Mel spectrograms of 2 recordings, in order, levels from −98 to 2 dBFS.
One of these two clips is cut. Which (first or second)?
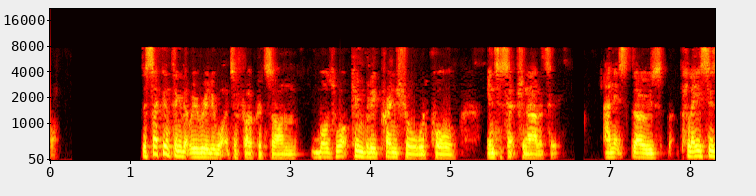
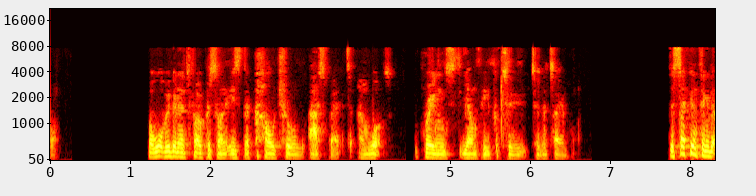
first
